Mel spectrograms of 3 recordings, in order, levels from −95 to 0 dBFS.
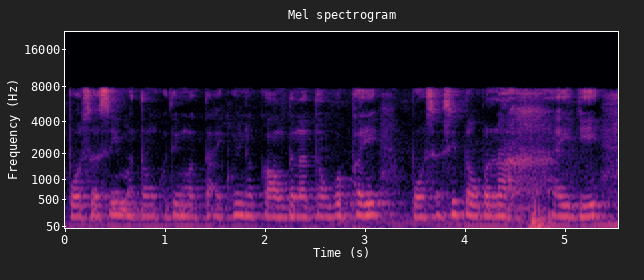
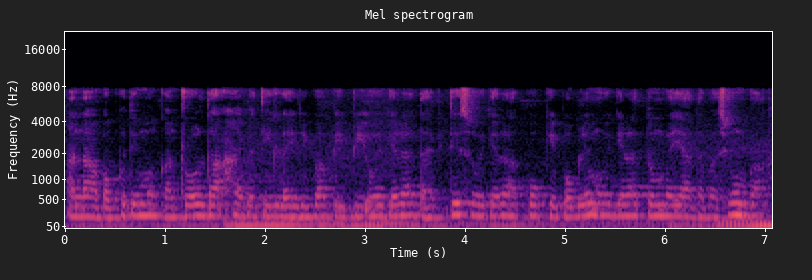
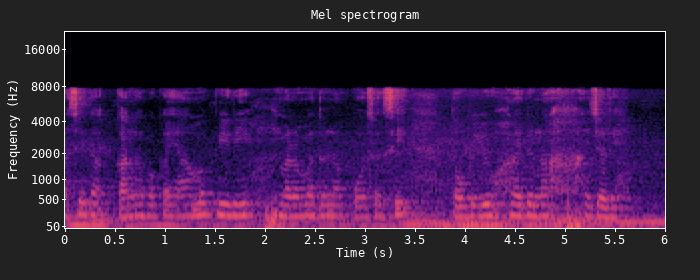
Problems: background sounds at intervals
